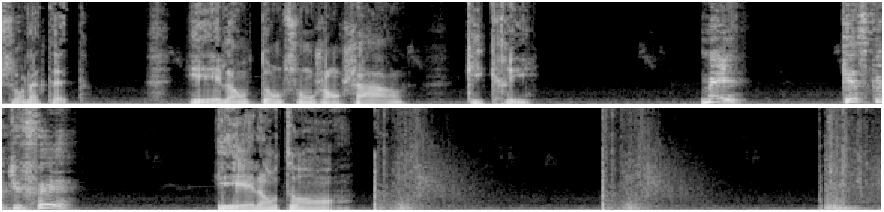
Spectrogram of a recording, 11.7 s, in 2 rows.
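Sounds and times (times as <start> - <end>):
speech: 0.0 - 3.6, 4.7 - 5.0, 5.6 - 6.4, 7.3 - 8.2
gunshots: 8.2 - 11.7.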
